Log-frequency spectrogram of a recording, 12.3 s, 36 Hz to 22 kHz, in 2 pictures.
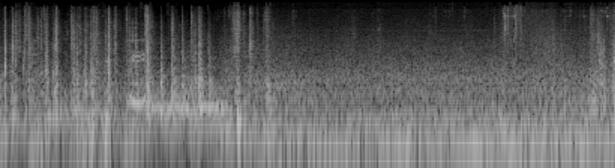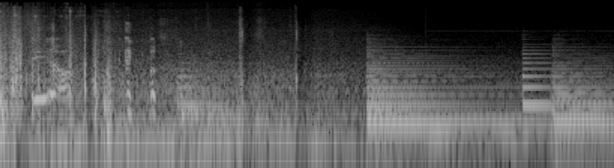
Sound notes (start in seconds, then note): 0.0 phone booth clanging; 7.9 crying; 9.6 dramatic piano music plays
